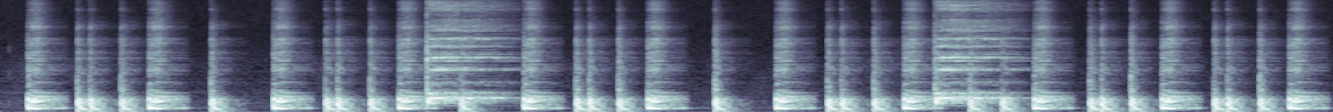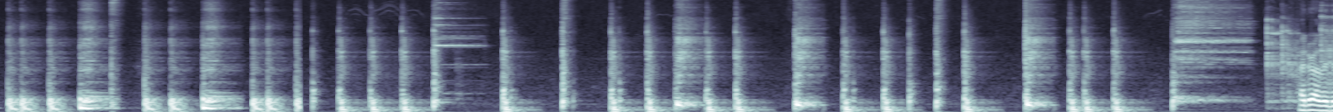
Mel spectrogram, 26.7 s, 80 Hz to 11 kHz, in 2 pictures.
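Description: Electronic drum sounds from the Sylvania SP770 boombox's light-up drum pads, struck by hand and played through its speaker: an irregular, fast string of drum hits with a few longer, hissier ones among them. The pads are not pressure-sensitive, so every hit plays at much the same strength however hard it is struck.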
